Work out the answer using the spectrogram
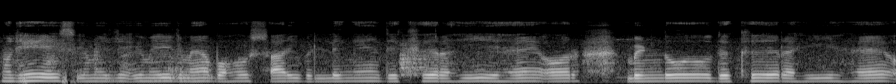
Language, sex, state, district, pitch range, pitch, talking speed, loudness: Hindi, male, Uttar Pradesh, Gorakhpur, 145-150 Hz, 150 Hz, 100 wpm, -23 LUFS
